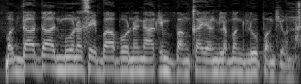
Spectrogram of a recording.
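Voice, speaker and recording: An actor playing a determined, protective young village husband in a horror radio drama, firm and earnest. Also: male voice, medium pitch, quick pace, close to an everyday voice. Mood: resolute.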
